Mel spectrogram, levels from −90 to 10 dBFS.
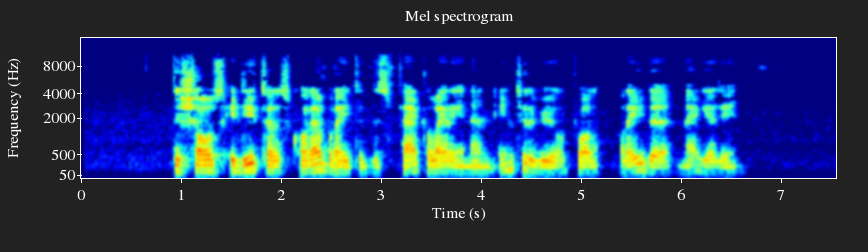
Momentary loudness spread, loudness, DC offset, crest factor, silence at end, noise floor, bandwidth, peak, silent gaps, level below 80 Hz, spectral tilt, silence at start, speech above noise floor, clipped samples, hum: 12 LU; -19 LUFS; under 0.1%; 20 dB; 1.05 s; -75 dBFS; 11 kHz; 0 dBFS; none; -64 dBFS; -4 dB/octave; 0.9 s; 57 dB; under 0.1%; none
